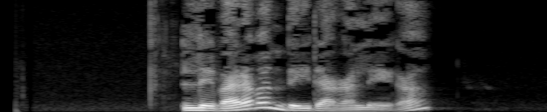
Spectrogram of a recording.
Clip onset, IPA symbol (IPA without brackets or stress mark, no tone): l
